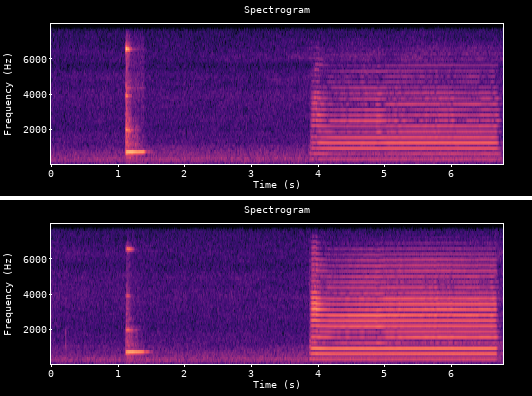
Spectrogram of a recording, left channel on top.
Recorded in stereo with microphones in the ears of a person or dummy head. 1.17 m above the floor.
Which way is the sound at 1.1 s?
70° left (ahead or behind).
